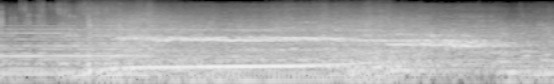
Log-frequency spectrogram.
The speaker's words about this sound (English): He puts Edward in the car and they start ripping through Sunday traffic.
